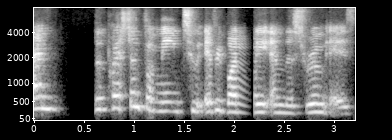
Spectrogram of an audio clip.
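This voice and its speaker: A woman speaks in a normal speaking voice, fairly high in pitch with lively intonation. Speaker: seminar panelist. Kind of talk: academic seminar presentation.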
